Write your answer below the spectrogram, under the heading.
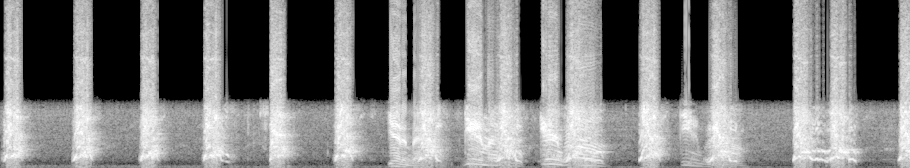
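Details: Boston Terrier, a female, barking at an old piggy bank she does not like: a rapid, steady series of loud, rough barks, with people urging her on with repeated "get him" between barks.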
